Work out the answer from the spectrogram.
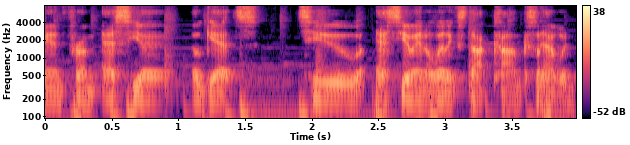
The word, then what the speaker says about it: Gets: They'll get like G-E-T, like people have to spell it. I was like, yes, Gets, Gets.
